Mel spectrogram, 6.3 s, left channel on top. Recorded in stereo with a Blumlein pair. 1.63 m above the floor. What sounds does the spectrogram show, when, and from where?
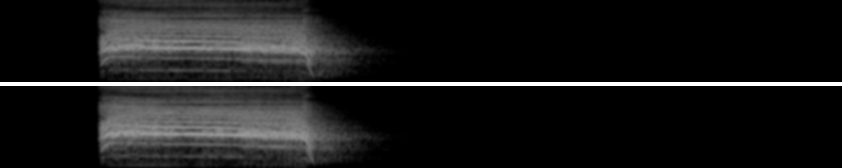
0.8 s a scream: 5° right, 1.5 m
